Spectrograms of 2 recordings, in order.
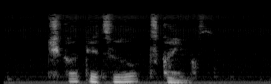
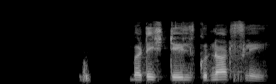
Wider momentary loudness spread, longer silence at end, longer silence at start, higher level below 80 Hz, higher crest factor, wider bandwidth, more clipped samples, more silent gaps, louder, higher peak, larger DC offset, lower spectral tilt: about the same, 17 LU vs 16 LU; first, 0.55 s vs 0.15 s; second, 0.1 s vs 0.8 s; first, -46 dBFS vs -74 dBFS; about the same, 20 dB vs 22 dB; first, 11.5 kHz vs 8.2 kHz; neither; second, none vs 1.00-1.29 s; second, -30 LUFS vs -24 LUFS; second, -12 dBFS vs -6 dBFS; neither; first, -4.5 dB/octave vs -2 dB/octave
